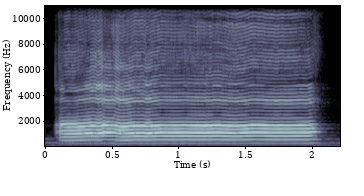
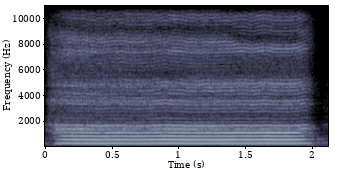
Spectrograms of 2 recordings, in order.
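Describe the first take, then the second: First: The voice sounds tight and pinched. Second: The voice sounds airy and breathy. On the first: "pinchy first" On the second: "breathy second"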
